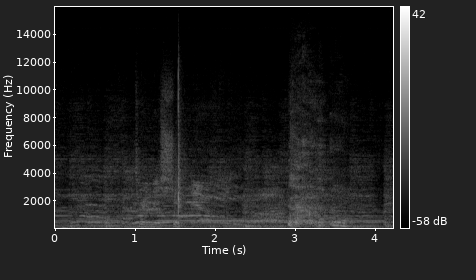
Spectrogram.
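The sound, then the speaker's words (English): Several rough morning coughs come in quick succession, with a throaty clearing in between, moderately loud against a quiet background. “Coughing so much over there.”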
